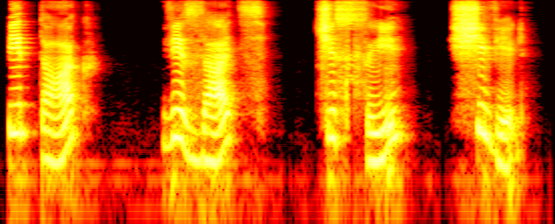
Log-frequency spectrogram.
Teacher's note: После мягких согласных рекомендуется произносить гласный звук И с призвуком Э, средний между И и Э.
